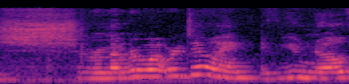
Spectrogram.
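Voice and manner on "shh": hush. Real, not acted. Hushing a student.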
